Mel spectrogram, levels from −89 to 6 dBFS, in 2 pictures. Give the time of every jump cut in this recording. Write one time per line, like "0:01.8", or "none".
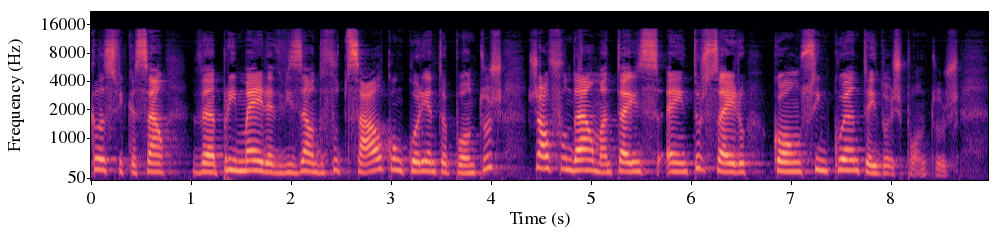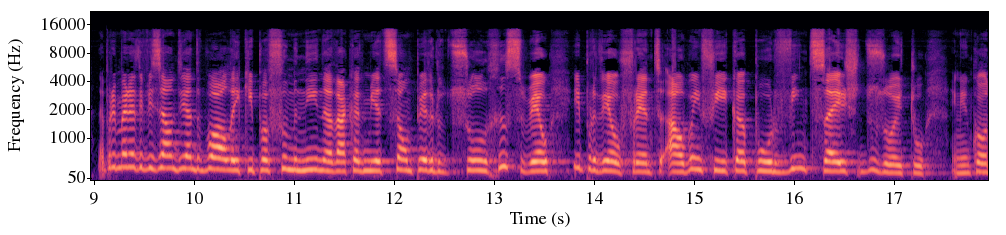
none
